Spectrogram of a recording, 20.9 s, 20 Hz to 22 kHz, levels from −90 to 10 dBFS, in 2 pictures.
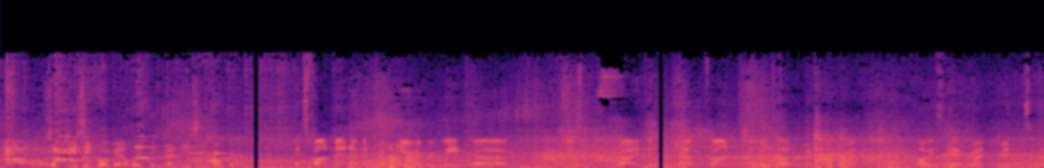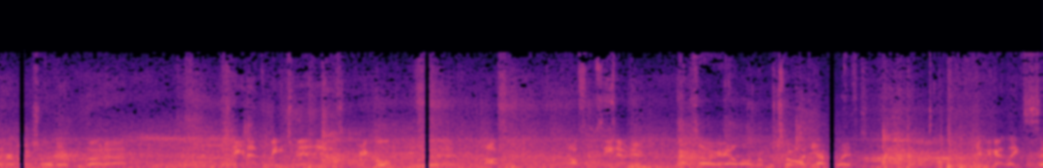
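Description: The audio has hard-edged 50 ms holes from gaps between chunks at 2.54, 6.59, 10.64, 14.69 and 18.74 s, spaced 4.05 s apart, which fits a player or codec leaving silence at each join. Dropouts from lost data would come at irregular times. Between 19.85 and 20.07 s a loud pop arrives as two sharp hits about 15 dB above the signal while the sound continues beneath, likely from a switch, plug or static discharge. This sets it apart from a gap, which interrupts the sound instead of adding to it.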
